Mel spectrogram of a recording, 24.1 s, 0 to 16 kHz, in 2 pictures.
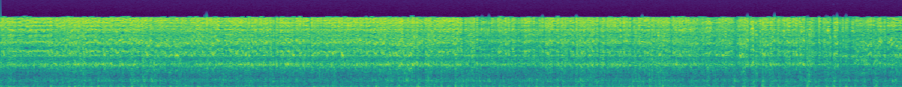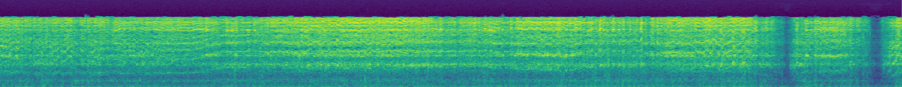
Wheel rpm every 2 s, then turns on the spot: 230, 230, 230, 240, 230, 200, 160, 190, 220, 210, 200, 110.
none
